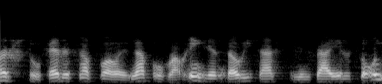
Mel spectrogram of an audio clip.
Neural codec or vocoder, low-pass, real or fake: codec, 16 kHz, 1 kbps, FunCodec, trained on LibriTTS, 50 frames a second; 7.2 kHz; fake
